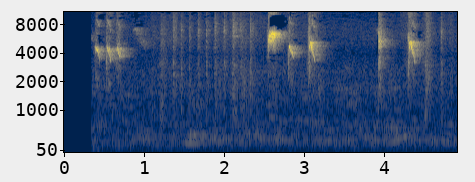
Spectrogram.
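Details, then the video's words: Sunbird song recorded as a training track for caged songbirds: after a brief silence come sharp high chirps and short trills, with a quick burst near two and a half seconds and a faint low hum underneath. "Suara Burung Kolibri | Gacor"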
